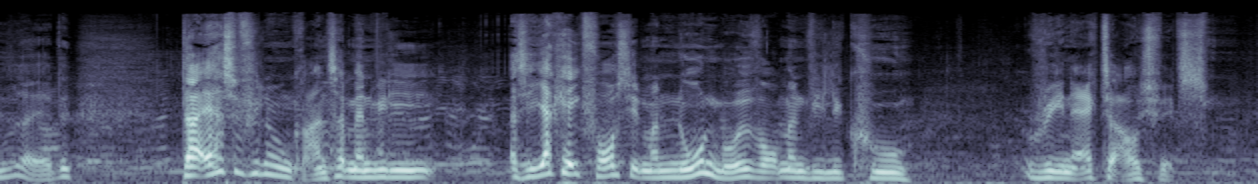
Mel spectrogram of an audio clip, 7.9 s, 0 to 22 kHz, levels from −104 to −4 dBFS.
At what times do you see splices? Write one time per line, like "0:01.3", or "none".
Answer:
none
